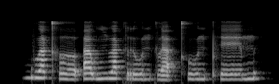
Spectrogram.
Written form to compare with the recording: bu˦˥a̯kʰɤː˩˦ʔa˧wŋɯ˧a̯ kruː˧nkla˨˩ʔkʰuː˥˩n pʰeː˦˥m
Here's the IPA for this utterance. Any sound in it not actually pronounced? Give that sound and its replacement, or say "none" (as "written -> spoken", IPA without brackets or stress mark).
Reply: none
